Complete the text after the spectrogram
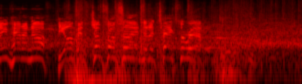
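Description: Players collide with heavy thuds.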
